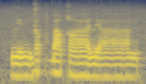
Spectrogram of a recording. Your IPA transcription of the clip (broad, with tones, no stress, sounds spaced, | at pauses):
lʲ ɛ˩ ŋ ɡ ø˧ q ɓ a˧ q aː˧ lʲ aː˧ ŋ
